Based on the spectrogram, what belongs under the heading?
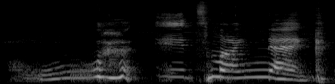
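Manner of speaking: a droopy giraffe's lament. Acted. Giraffe voice in story.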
